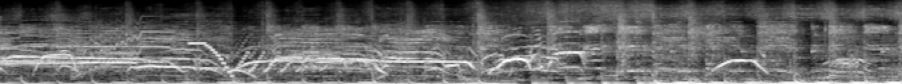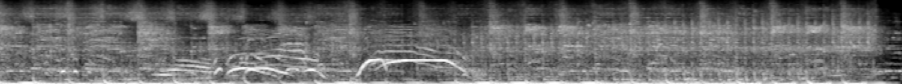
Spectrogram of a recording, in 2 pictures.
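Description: A studio audience at a televised street-dance show screams, whoops and cheers loudly and continuously over pounding music as a nine-year-old breakdancer performs, with occasional voices in the crowd.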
